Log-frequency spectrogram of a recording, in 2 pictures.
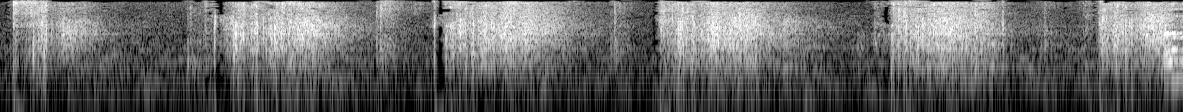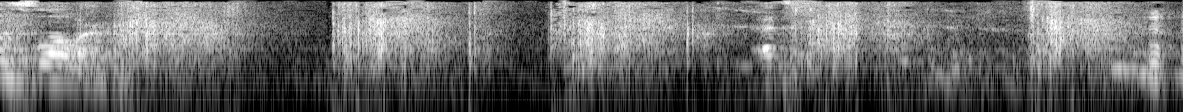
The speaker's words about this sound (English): And I'll need you to clap along.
